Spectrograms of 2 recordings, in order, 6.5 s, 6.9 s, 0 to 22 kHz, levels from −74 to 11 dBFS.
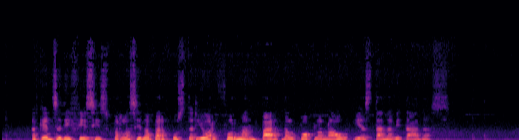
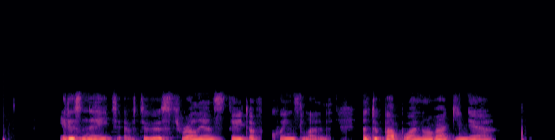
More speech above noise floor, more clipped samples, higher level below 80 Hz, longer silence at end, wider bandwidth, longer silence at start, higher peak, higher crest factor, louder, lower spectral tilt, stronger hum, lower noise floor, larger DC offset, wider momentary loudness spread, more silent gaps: second, 31 dB vs 55 dB; neither; first, -46 dBFS vs -60 dBFS; first, 1.1 s vs 0.75 s; first, 15 kHz vs 7.6 kHz; second, 0.4 s vs 0.75 s; about the same, -2 dBFS vs -4 dBFS; about the same, 18 dB vs 22 dB; first, -20 LUFS vs -24 LUFS; about the same, -7 dB/octave vs -6.5 dB/octave; neither; second, -50 dBFS vs -78 dBFS; neither; second, 10 LU vs 15 LU; neither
